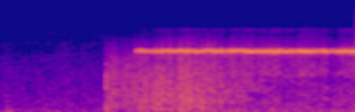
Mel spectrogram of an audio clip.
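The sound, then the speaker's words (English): A smoke alarm set off by cigarette smoke sounds one steady, piercing high tone that starts after a brief rush of noise and holds unbroken and loud to the end. “Oh, the smoke alarm. Those cigarettes you're puffing on set it off.”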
